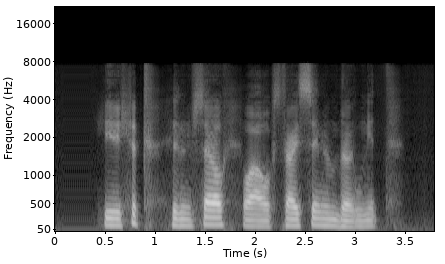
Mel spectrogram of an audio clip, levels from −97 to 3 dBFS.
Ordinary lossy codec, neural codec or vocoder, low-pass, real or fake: none; codec, 16 kHz, 0.5 kbps, FreqCodec, larger model; none; fake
